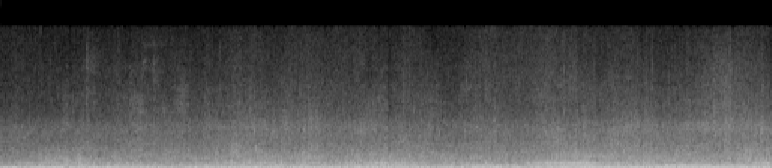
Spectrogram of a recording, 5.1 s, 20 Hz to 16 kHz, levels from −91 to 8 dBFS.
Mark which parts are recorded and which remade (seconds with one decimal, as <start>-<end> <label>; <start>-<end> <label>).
0.0-5.1 remade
